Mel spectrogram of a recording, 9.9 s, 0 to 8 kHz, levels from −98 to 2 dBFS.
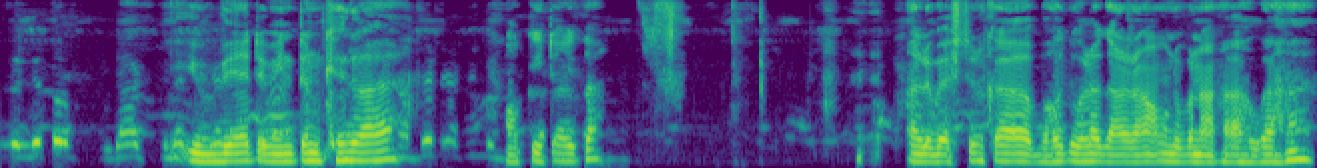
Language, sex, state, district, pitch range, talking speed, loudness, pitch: Hindi, male, Bihar, Jamui, 135-200 Hz, 95 wpm, -15 LUFS, 145 Hz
